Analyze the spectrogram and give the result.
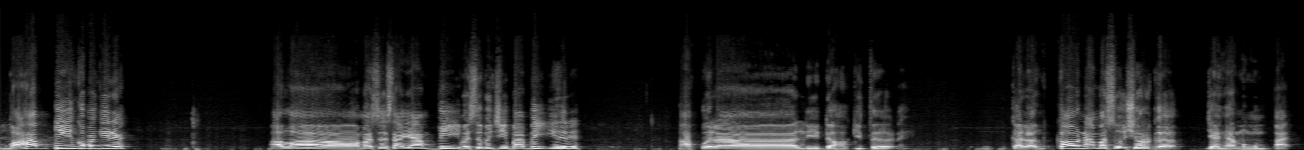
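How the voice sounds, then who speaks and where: A man with a Malaysian Malay accent giving a comic religious lecture to a congregation, acting out quick dialogues between characters. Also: sits high, lively intonation, clear, resonant tone. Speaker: preacher.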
